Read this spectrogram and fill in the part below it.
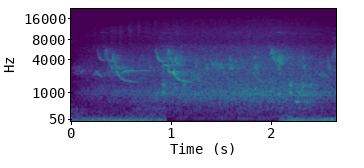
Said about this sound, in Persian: آواز گنجشک های کوچک بلند است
